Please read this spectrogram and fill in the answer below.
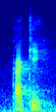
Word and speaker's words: caqui: Então quando vocês forem comprar a fruta, não comprem caqui, comprem caqui, tá bem?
